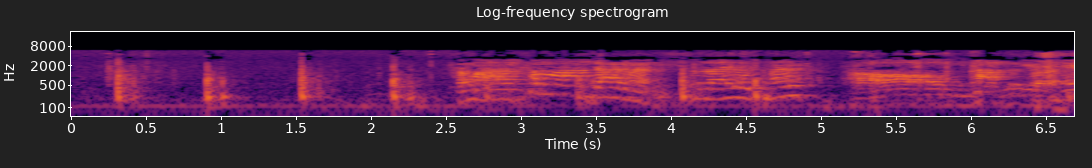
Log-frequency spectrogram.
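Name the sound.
knocking on a door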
